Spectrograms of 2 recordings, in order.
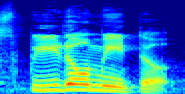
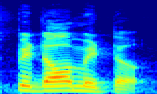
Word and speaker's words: pedometer: prodigy meter speedometer one is missing here it's pronounced s pedometer it's not speedometer now you will understand why it's not speedometer its pedometer Gy I'm going to give you a fairly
